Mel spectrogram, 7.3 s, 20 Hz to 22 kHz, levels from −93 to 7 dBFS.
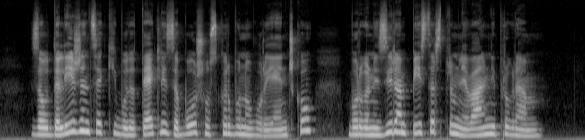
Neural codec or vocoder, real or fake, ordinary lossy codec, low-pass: none; real; none; none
